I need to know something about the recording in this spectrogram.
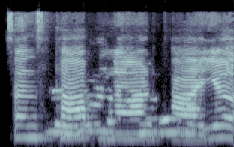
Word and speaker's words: संस्थापनार्थाय: यहाँ पे इसमें थोड़ा सा स्पेलिंग मिस्टेक है, ठीक है, लेकिन जब हम डिसाइड करते हैं तो आप ध्यान रखना संस्थापनार्थाय, संस्थापनार्थाय। ओके, प भी है उसमें। ओके, संस्थाप यहाँ पे आएगा प, ठीक है।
